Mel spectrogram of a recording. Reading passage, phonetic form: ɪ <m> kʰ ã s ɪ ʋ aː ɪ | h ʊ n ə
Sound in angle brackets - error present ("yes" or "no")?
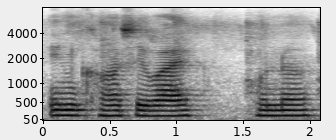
yes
